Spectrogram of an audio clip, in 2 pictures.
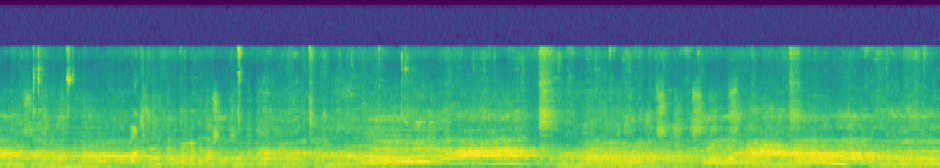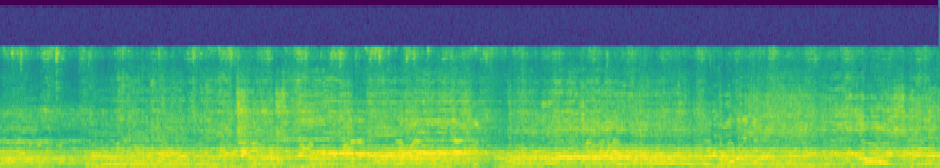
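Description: A man sings into a microphone, heard loudly through loudspeakers.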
